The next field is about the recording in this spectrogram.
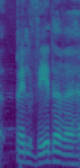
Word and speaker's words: Belvedere: Das prominenteste Beispiel in Wien ist das Schloss Belvedere, das tatsächlich italienisch ist und daher Belvedere heißen müsste. Also das E ist nicht stumm am Ende. Es wird aber tatsächlich immer Belvedere ausgesprochen, was eher französisch wäre.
